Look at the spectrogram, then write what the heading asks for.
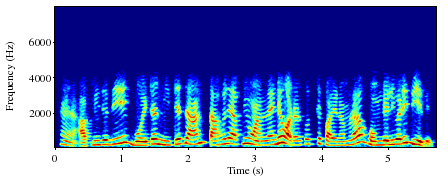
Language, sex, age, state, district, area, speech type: Bengali, female, 18-30, West Bengal, North 24 Parganas, rural, conversation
